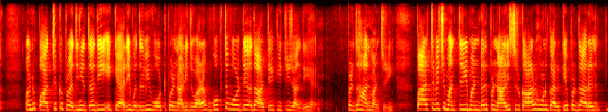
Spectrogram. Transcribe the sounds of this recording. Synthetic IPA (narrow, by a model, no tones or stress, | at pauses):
ənʊpaːt̪əkpɾət̪ɪnɪt̪aːd̪iːɪkɛːɾiːbəd̪əlʋiːʋoːʈpəɾnaːliːd̪ʊaːɾaːɡʊpʰt̪ʋoːʈ̚d̪eːəd̪aːɾt̪eːkiːt̪iːd͡ʒãːnd̪iːɦɛ̰ː | pɾəd̪ʱaːnmə̃nt̪ɾḭː | paːɾt̪ʋɪt͡ʃmənt̪ɾiːməɳɖəlpəɾnaːliːsəɾkaːɾɦoːɳkəɾkeːpɾəd̪aːɾən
